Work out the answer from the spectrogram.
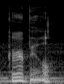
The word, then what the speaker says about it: Gerbel: familiar people oh uh it's pronounced uh gerbel gotcha thank you uh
